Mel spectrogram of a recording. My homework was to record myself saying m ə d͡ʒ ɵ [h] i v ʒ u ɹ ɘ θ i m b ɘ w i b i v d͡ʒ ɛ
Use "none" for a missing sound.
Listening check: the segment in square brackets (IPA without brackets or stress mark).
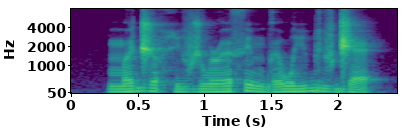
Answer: h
